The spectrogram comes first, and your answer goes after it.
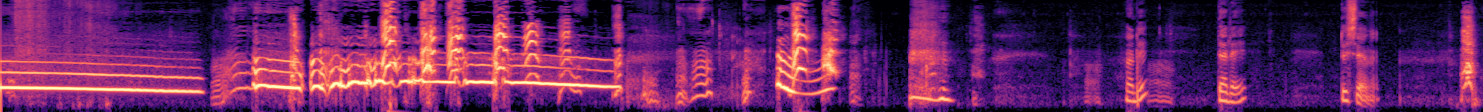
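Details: Dog giving long, steady harmonic howls that slide slightly downward, one lasting about two seconds and another about four, followed by a string of short, rising and falling yelps and whines that grow quieter and sparser toward the end.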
